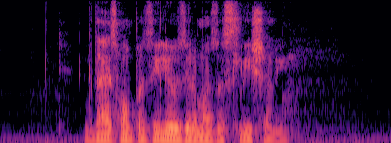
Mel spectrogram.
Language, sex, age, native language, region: Slovenian, male, 18-29, Slovenian, Gorenjska region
